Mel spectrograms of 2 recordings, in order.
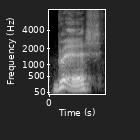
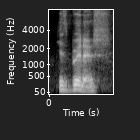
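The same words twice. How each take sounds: First: British said in a mock posh British accent; a quick, badly faked British accent on British; failed British accent. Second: Said in the usual way. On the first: Shown as a demonstration. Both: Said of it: "A failed attempt at a British accent".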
